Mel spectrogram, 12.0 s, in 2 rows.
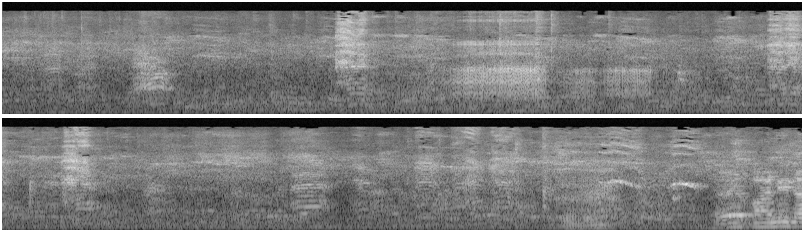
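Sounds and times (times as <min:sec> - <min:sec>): birds squawking: 0:02.5 - 0:06.8.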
